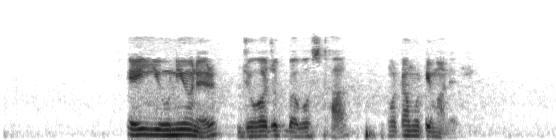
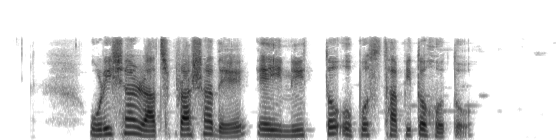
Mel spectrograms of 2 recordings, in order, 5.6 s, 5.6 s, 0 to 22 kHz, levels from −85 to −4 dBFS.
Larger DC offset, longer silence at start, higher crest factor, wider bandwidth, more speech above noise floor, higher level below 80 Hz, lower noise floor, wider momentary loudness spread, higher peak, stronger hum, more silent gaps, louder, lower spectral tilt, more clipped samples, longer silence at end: neither; first, 1.3 s vs 0.6 s; about the same, 18 dB vs 18 dB; about the same, 7.6 kHz vs 7.8 kHz; about the same, 54 dB vs 56 dB; about the same, -56 dBFS vs -58 dBFS; about the same, -72 dBFS vs -74 dBFS; first, 17 LU vs 11 LU; about the same, -2 dBFS vs 0 dBFS; neither; neither; about the same, -18 LUFS vs -17 LUFS; first, -7 dB/octave vs -3.5 dB/octave; neither; first, 1.05 s vs 0.9 s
